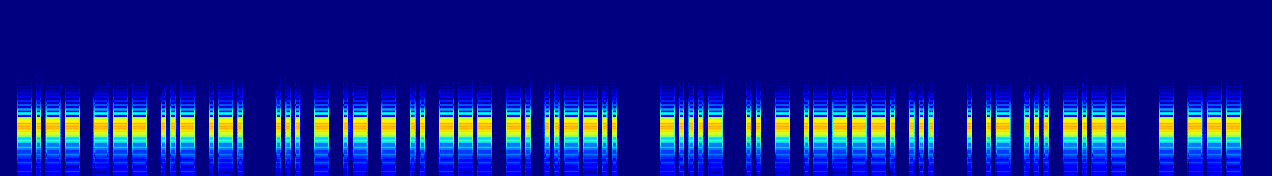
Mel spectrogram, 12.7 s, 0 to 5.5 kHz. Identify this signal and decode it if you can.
Morse code, heard as a keyed tone, about 25 wpm, 600 Hz. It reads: YOUR STATION? <BT> IT'S EASY TO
